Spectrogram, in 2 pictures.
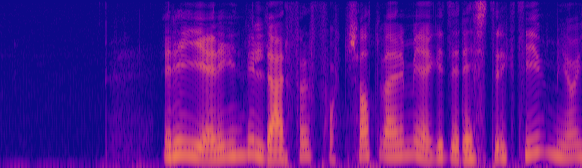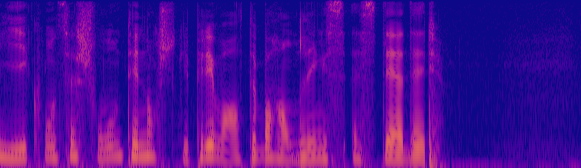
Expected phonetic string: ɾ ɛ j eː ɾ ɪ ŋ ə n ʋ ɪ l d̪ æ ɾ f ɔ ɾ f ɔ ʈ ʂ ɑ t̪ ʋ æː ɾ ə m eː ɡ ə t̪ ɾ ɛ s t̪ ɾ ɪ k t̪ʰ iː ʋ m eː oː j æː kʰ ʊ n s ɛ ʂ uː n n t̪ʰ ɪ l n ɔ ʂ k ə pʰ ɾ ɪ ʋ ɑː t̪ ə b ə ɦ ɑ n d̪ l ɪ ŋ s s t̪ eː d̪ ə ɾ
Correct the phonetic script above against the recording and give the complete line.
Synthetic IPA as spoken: ɾ ɛ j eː ɾ ɪ ŋ ə n ʋ ɪ l d̪ æ ɾ f ɔ ɾ f ɔ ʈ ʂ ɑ t̪ ʋ æː ɾ ə m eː ɡ ə t̪ ɾ ɛ s t̪ ɾ ɪ k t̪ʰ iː ʋ m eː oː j iː kʰ ʊ n s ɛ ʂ uː n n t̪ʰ ɪ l n ɔ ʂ k ə pʰ ɾ ɪ ʋ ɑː t̪ ə b ə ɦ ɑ n d̪ l ɪ ŋ s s t̪ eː d̪ ə ɾ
